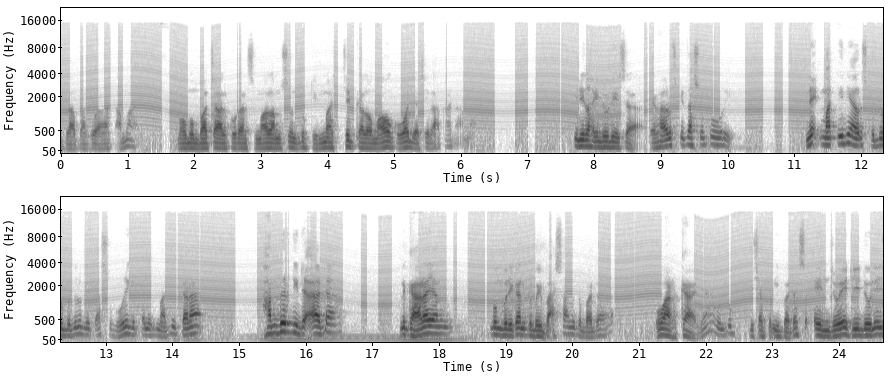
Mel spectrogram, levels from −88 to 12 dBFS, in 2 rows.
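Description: Throughout, computer activity noise: processor or graphics load shifts the shared ground, giving a buzzy pulsing near 100 per second, about 20 dB down, tracking computer activity rather than the sound.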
